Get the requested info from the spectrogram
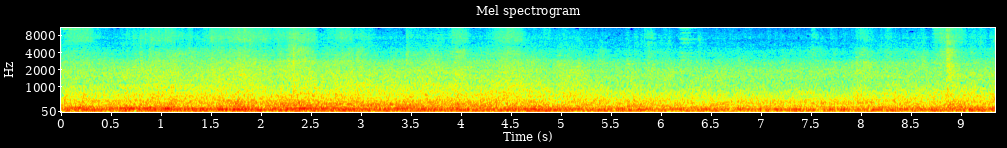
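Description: Freight train of autorack cars rolling past close by: a steady low rumble of steel wheels on the rails.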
